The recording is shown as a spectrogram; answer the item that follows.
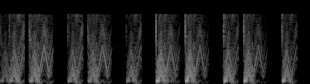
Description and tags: bleep through delay
sound-design, bleep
